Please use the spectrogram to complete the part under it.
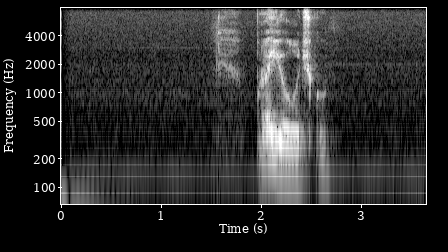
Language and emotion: Russian, neutral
